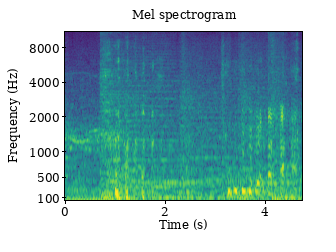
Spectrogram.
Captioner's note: distant screaming; ghoulish laughter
